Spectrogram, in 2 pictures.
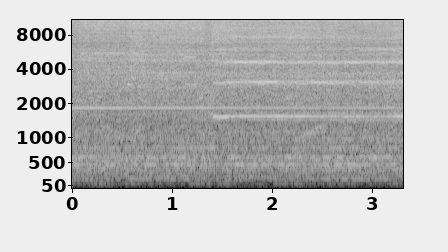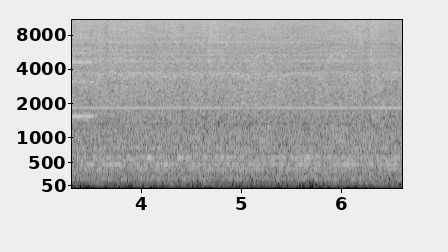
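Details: Laser cutter beam whistle: a thin high whistle comes and goes over steady fan and exhaust rush while cutting. It began after about six months of use, at the nozzle exit. Current rose 12→13 mA, with no uncut spots.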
